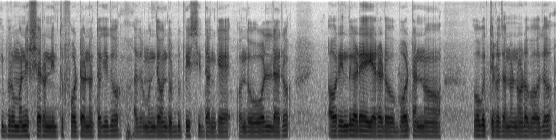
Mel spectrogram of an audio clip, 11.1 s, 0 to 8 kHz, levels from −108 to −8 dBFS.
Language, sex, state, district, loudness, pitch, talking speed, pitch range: Kannada, male, Karnataka, Bangalore, -18 LUFS, 100 Hz, 100 wpm, 95-100 Hz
